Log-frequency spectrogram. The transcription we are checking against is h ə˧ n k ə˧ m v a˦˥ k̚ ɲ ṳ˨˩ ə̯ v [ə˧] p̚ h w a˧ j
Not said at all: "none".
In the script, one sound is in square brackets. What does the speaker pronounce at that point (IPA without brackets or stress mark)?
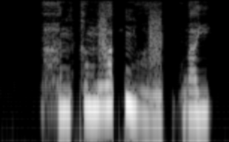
ə˨˩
